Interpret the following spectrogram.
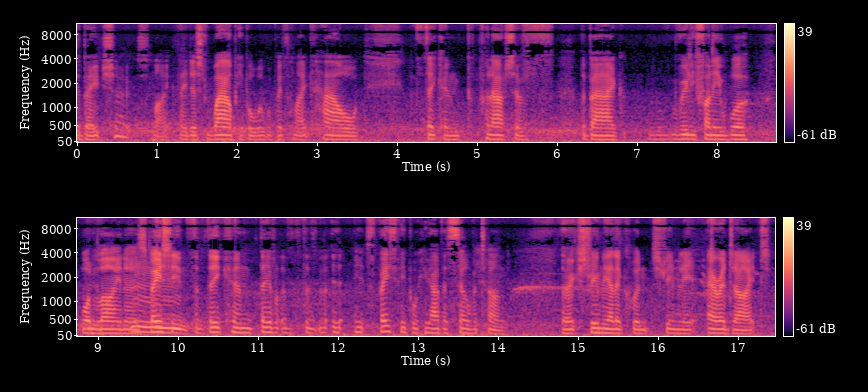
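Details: Adult who stutters (self-described stammerer) speaking on a podcast about stuttering and speech techniques; stuttering.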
